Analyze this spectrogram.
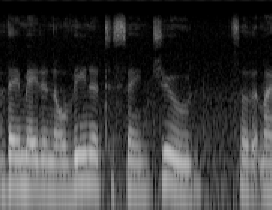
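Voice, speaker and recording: With noticeable background noise around her, a woman talks at a moderate pace. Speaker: devotee. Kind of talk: testimony.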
